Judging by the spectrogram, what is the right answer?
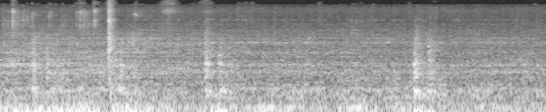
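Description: Tram running along its track: a steady low rumble broken by a few sharp knocks. The rumble drops off near the end.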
